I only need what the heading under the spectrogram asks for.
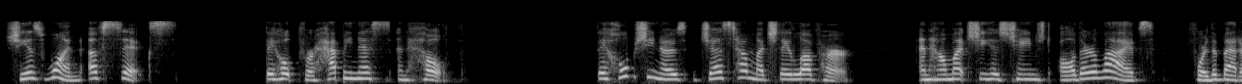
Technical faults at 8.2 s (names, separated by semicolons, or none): drift correction step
